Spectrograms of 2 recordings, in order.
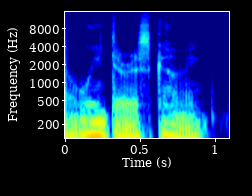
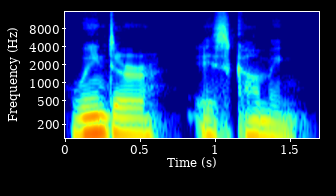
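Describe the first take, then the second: First: Low, quiet and foreboding; ominous. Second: Said in the usual way. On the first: Acted. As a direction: let it hang like a warning. Repeat, lower and quieter.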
